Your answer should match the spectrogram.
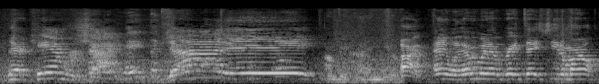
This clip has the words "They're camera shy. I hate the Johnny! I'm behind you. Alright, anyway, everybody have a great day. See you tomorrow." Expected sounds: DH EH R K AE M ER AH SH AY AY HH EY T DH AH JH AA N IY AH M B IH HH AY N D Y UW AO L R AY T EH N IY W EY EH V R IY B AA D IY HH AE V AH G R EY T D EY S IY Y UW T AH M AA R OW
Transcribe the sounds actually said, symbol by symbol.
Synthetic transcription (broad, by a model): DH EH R K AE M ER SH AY AY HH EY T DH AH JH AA IY AH M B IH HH AY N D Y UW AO R AY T EH N IY W EY EH V R IY B AA D IY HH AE V AH G R EY T D EY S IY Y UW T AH M AA R OW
